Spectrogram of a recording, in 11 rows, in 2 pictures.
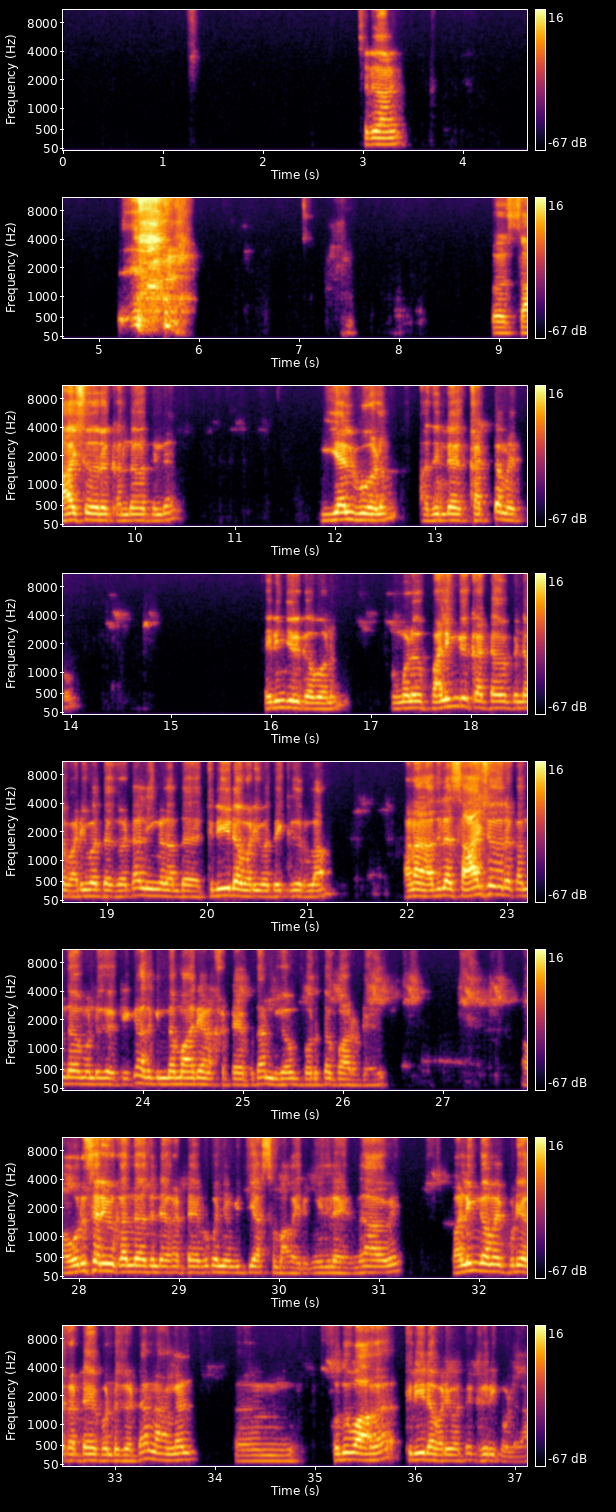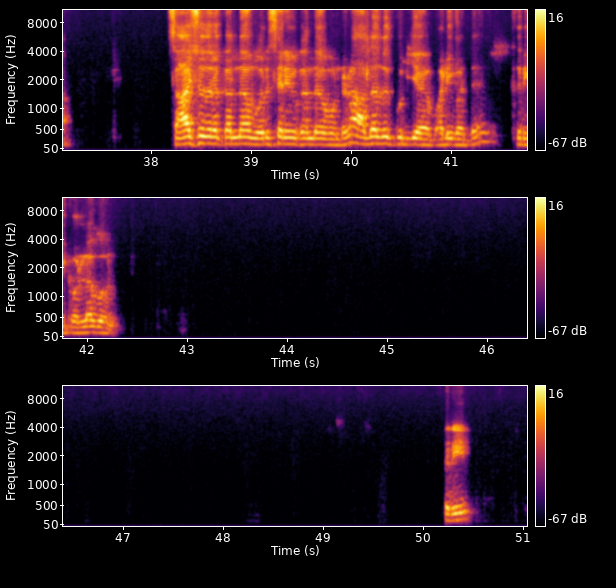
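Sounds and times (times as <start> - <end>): person coughing: 5.2 - 6.1
man speaking: 9.0 - 10.4, 22.0 - 26.4, 27.8 - 31.2, 31.8 - 37.2, 38.2 - 42.3, 50.2 - 50.5
faint bird chirps: 14.3 - 15.0, 16.7 - 17.4, 21.2 - 22.2, 24.0 - 32.9.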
